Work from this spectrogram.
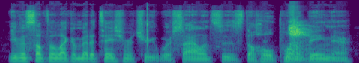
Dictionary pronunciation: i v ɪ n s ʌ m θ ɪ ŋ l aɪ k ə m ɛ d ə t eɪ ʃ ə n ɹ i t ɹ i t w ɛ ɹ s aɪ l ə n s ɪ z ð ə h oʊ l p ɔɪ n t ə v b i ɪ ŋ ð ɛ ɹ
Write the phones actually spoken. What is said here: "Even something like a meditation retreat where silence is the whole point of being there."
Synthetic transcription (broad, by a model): i v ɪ n s ʌ m θ ɪ ŋ l aɪ k ə m ɛ d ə t eɪ ʃ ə n ɹ i t ɹ i t w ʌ ɹ s aɪ l ə n s ɪ z ð ə h oʊ l p ɔɪ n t ə v b i ɪ ŋ ð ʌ ɹ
